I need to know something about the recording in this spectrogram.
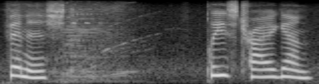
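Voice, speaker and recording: A woman voicing a calm, analytical robotic girl in an anime game, speaking in a formal, clipped, machine-like manner. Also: sits high, takes it slowly, a little hiss or hum. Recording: slightly dull game capture with music.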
